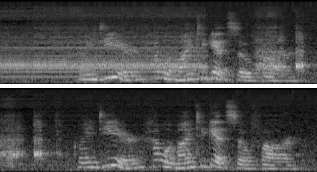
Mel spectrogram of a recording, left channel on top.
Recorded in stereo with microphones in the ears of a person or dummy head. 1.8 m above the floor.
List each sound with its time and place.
0.8 s a woman speaking: 75° right (ahead or behind), 2.0 m; by 3.0 s 60° right (ahead or behind), 0.8 m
